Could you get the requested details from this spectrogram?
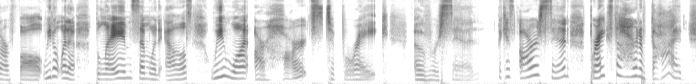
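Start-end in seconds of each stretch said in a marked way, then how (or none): none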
